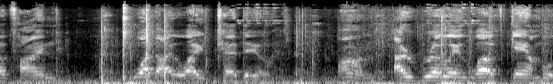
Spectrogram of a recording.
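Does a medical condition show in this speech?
Yes: multiple sclerosis.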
